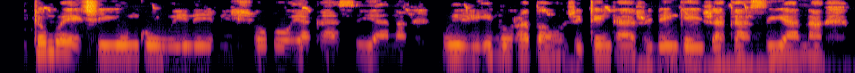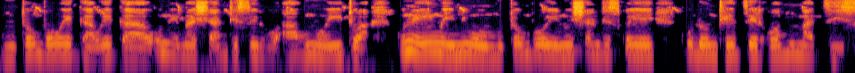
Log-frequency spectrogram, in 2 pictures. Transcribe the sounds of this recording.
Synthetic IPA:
mito̞mbo̞je̞t͡ʃijuŋɡuine̞miɬo̞ɓo̞jakasijanauje̞ino̞ɾapawo̞ʐite̞ndaʐine̞ŋɡe̞ʐakasijaːnamuto̞mbo̞we̞ɡʱawe̞ɡʱaune̞maʃandisiro̞ʔauno̞iːtwakune̞imwe̞niwo̞mito̞mbo̞ino̞ʃandiswekuɗo̞nde̞d͡ze̞rwamumad͡ziːso̥

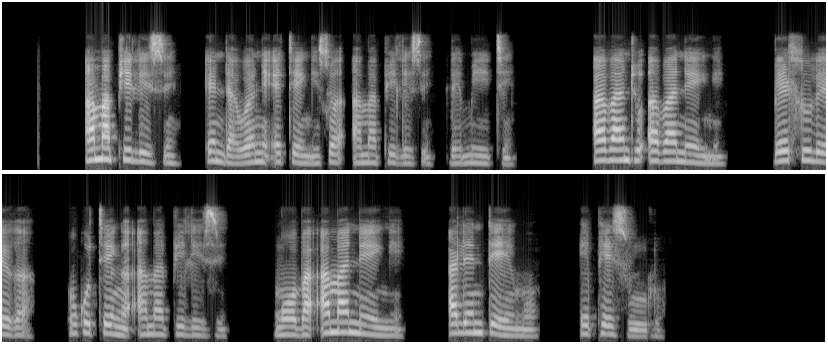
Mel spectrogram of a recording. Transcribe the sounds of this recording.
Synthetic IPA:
amapʰilisi | ɛndʱaweniʔɛtʰeŋiswaʔamapʰilisilemiːtʰi | aβantʼuʔaβaneŋi | βeɬulɛɣa̰ | uɣutʰɛŋa̰ʔamapʰilisi | ŋɔβaʔamaneŋi | alɛntʼɛŋɔ | ɛpʰezuːlu

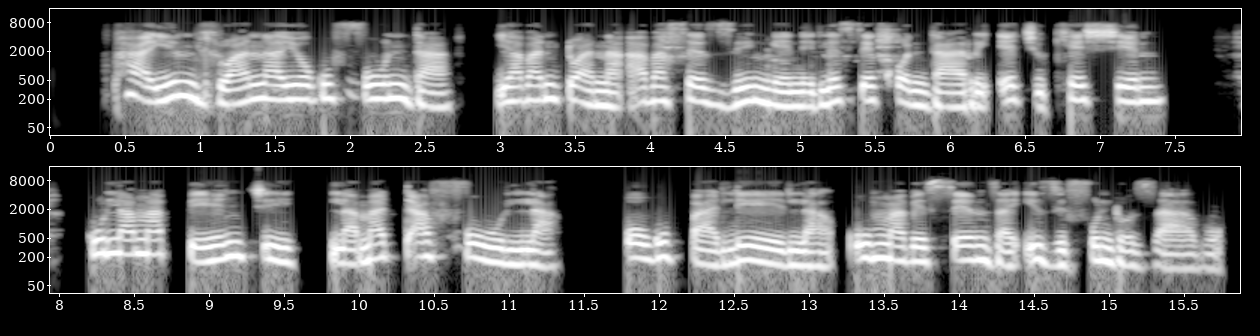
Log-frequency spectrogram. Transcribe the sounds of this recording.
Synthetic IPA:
upʰajind͡ɮʱwanajoɣufundʱa | jaβantʼwanaʔaβaseziŋenilɛsɛkʰɔndʱariʔe̥ʒ̥ʱukʰetɔn | ɣulamab̥ʱent͡ʃʼi | lamatʼafula | oɣub̥ʱalɛlaumaβɛsɛnd͡zʱaʔizifundʱɔzaːβɔ

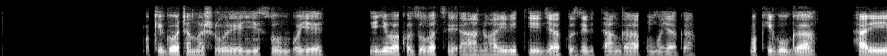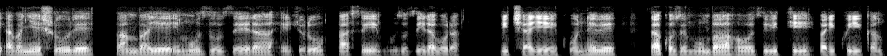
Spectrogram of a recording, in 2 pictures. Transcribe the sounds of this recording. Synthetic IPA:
mukiɡo̞t͡ʃamaʃṵɾe̞jiːsuːmbuje̞ | nʔḭːɲuβakʰo̞zoːβat͡se̞ʔahaːn̥huɦaɾiβitʰivjaːkuze̞βitʰaːŋɡaʔumujaɡa | mukʰiβuɡa | haɾiaβaɲe̞ʃuːɾe̞ | βa̰ːmbaje̞ḭm̥huːzuze̞ːɾahe̞̰ːʒuɾuha̰ːsiim̥huːzuziːɾaβuɾa | βit͡ʃaje̞kʰuːn̥e̞βe̞ | z̥aːko̞zwe̞muːmbaɦo̞ziβitʰiβaɾikwiːɡa

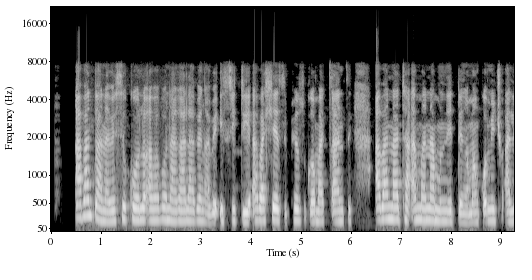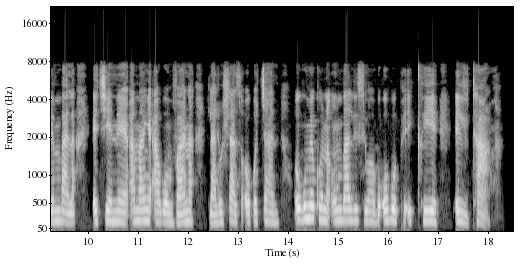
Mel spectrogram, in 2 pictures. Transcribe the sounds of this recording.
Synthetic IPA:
aβantʼwanaβesiɣɔlɔʔaβaβɔnaɣalaβɛŋaβɛʔisid̥ʱiʔaβaɬezipʰezuɣamaǀant͡sʼiaβanatʰaʔamanamunɛd̥ʱɛŋamaŋkʼomit͡ʃʰʼɔʔalɛmbʱalaet͡ʃʼijɛnɛjɔ̰ʔamaɲɛ̰ʔaβɔɱvanalaluɬaza̰ʔɔɣɔt͡ʃʼanioɣumɛkʰɔna̰ʔum̩βalisiwaβɔʔɔβɔpʰɛiǃʰijɛ | elitʰaːŋa

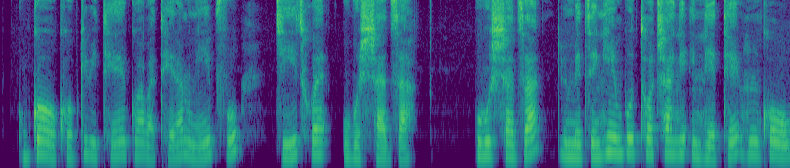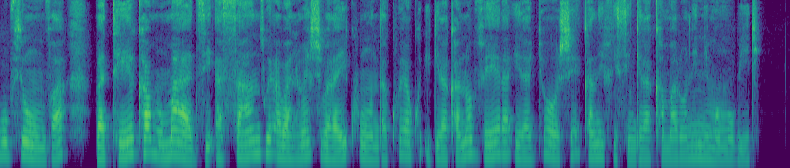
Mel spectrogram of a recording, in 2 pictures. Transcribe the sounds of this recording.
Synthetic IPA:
ubɡo̞ːkʰo̞bɡiβitʰe̞ɡwaβatʰe̞ːɾamŋiːfu | vjiːtwe̞ | uβuʃaza | uβuʃaza | βime̞ze̞ŋ̥hiːmbutʰo̞t͡ʃaːŋ̥he̞ʔin̥he̞tʰe̞ŋ̥uːkʰo̞wuβuvjuːɱvaβatʰe̞ːkʰamumaːz̥iʔasaːnzɡwe̞aβaːnhuβe̞ːnʃiβaɾajikʰuːndakuβe̞ːɾakiɡiɾakʰano̞ve̞ːɾaʔiɾaɾɟo̞ːʃe̞kʰaːndifisiŋɡiɾakʰamaɾo̞ninimumuβiɾi

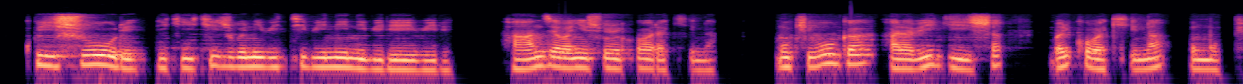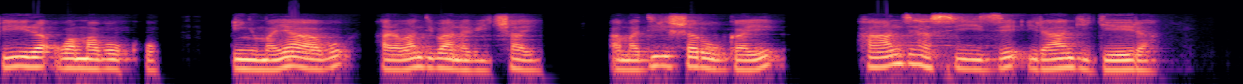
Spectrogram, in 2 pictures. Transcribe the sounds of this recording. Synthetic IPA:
kwiːʃuːɾe̞ɾikikid͡ʒɡwe̞niβitʰiβininiβiɾe̞ːβiɾe̞ | haːnzeaβaɲe̞ːʃuːɾeβaɾiko̞βaɾakʰina | mukʰiβuɡahaɾaβiɡiːʃa | βaɾikʰo̞βakʰina | umupʰiːɾawʔamaβo̞kʰo̞ | iɲumajaːβo̞ | haɾaβaːndiβaːnaβiːt͡ʃaje | a̰madiɾiʃaɾuːɡaje̞ | haːnze̞ɦasize̞ʔiɾaːŋɡiɡe̞ːɾa

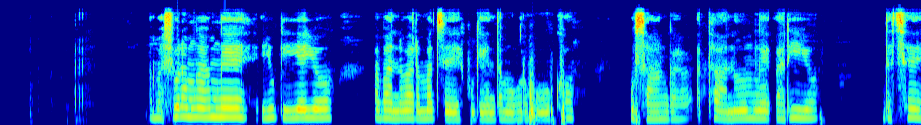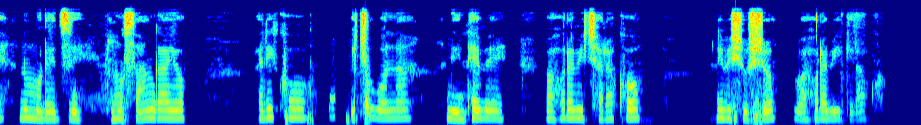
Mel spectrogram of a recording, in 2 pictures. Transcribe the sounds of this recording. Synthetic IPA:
amaʃuːɾamŋaːmŋe̞jubɡiːje̞jo̞ | aβaːnaβaɾamaze̞kuɡe̞ːndamuβuɾuhuːkʰo̞ | usaːŋɡaːtʰanuːmŋe̞ʔaɾijo̞ | nde̞t͡se̞numuɾe̞zi | n̥humusaːŋɡajo̞ | aɾikʰo̞it͡ʃuβo̞na | nin̥he̞βe̞ | βaɦo̞ɾaβiːt͡ʃaɾakʰo̞ | niβiʃuʃo̞ | βaho̞ɾaβiɡiɾakʰo̞̥

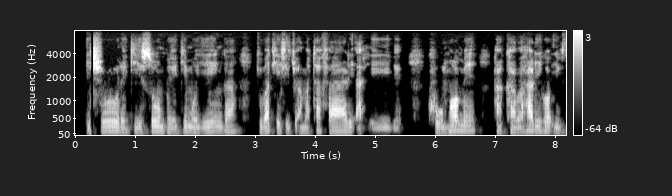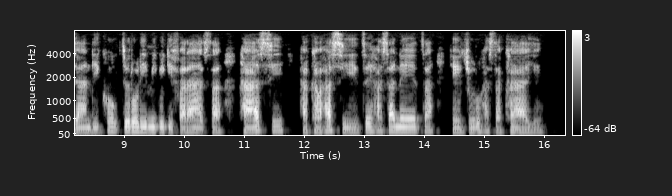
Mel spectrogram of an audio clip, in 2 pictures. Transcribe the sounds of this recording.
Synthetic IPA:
iʃuːɾe̞ɡiːsuːmbuje̞ɡimujiːŋɡaɾ̥ɟjuːβakʰiːʃid͡ʒweamatʰafaːɾiʔahiːje̞kʰuːm̥o̞me̞hakʰaβaɦaɾiɦo̞ʔivjaːndikʰo̞vjuɾuɾimiɡwiɡifaɾasahaːsi | hakʰaβaɦasize̞ɦa̰sane̞ːzahe̞ːd͡ʒuɾuɦasakʰaje̞

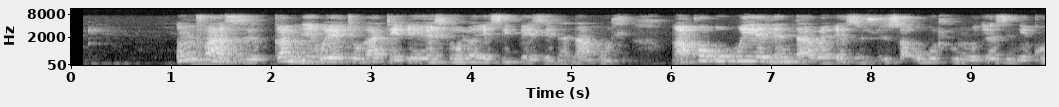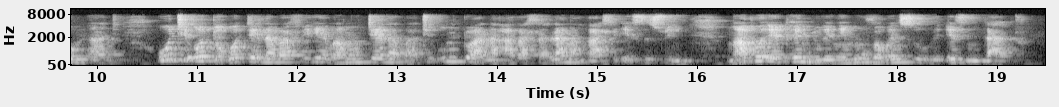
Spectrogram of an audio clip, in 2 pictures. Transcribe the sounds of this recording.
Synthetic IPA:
um̩faziɣam̩nɛwetʰɔɣad̥ʱɛʔɛjɛɬɔlwaesib̥ʱɛɮɛlanamuːɬḁ | ŋakʰɔʔuɣujɛlɛndʱaβaʔezizwiswa̰ʔuɣuɬuŋuʔeziŋɛkʰom̩nandʱi | utʰiʔɔd̥ʱɔɣɔtʼɛlaβafiɣɛβamutʼɛlaβatʰiʔum̩tʼwanaʔaɣaɬalaŋaɣaɬɛʔesiswiniŋakʰɔʔɛpʰendʱuɣɛŋemuvaɣwent͡sʼuɣuʔezintʼa̰ːtʰu̥

